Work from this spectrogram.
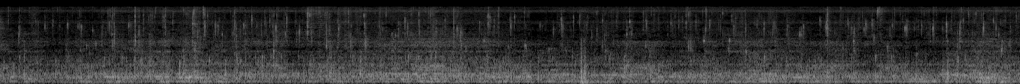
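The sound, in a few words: lemon juice being poured into the pot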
